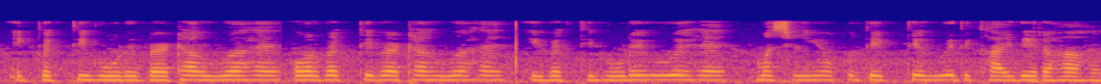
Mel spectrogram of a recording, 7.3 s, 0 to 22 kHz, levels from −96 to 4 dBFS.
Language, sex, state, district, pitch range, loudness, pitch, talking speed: Hindi, female, Rajasthan, Nagaur, 195-210 Hz, -20 LUFS, 205 Hz, 180 wpm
